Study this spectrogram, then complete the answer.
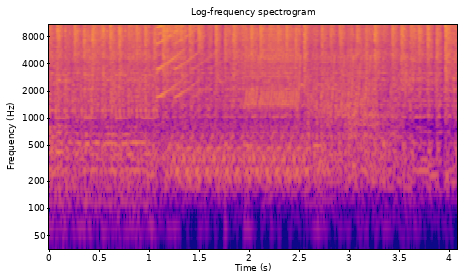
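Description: A burst of bright chimes rings out as a bonus is awarded.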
